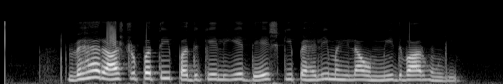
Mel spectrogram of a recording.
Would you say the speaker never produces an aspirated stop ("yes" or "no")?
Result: yes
